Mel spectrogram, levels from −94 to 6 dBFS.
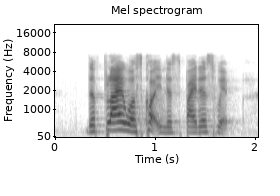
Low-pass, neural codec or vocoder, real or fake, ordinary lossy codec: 7.2 kHz; none; real; none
